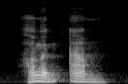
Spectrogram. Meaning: inflection of aanhangen: 1. plural present indicative 2. plural present subjunctive
- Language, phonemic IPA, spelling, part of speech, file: Dutch, /ˈhɑŋə(n) ˈan/, hangen aan, verb, Nl-hangen aan.ogg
